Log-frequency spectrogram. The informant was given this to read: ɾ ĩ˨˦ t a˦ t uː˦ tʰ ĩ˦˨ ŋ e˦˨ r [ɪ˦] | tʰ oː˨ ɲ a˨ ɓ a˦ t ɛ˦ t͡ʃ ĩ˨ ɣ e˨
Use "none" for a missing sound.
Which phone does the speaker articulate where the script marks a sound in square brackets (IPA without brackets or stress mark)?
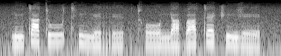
ɪ˦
